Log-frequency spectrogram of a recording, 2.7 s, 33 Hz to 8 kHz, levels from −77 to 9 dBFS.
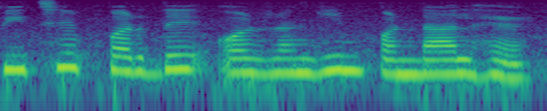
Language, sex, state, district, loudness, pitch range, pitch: Hindi, female, Manipur, Imphal West, -12 LUFS, 205-250 Hz, 220 Hz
